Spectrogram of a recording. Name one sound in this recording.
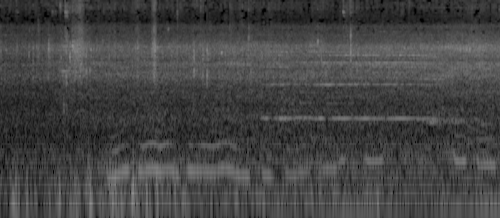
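Water pours from a small cup into soil.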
